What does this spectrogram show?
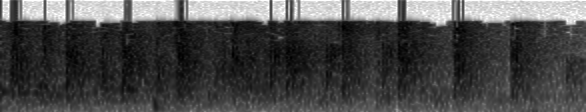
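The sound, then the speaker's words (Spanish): A crowd claps hands together as an offering of praise to the Lord, in a steady, energetic rhythm, the dense sharp slaps filling the space loudly and continuously with no voices standing out. “Den ofrenda de palmas al Señor, aleluya.”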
